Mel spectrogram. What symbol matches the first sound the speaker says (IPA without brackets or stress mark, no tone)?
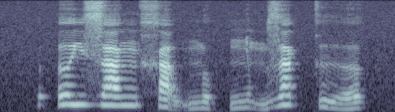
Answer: ʔ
